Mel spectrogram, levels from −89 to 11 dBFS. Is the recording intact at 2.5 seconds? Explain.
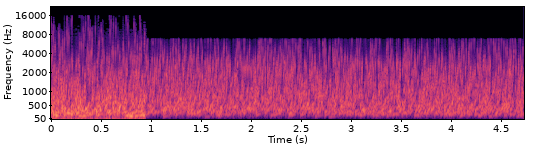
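No. From 0.95 s to the end, the input likely switched to a poorer device. Nothing passes above 6.6 kHz, so the sound is duller. It drops by about 5 dB, with a faint new noise floor. There is no gap at the switch.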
